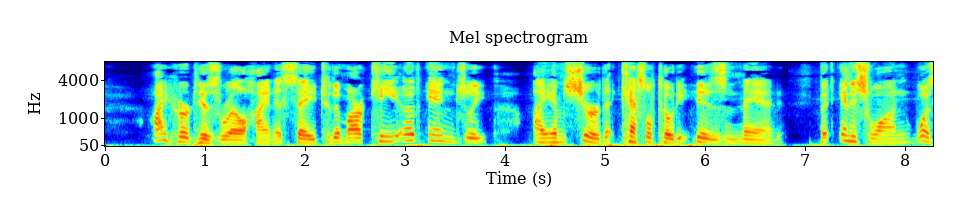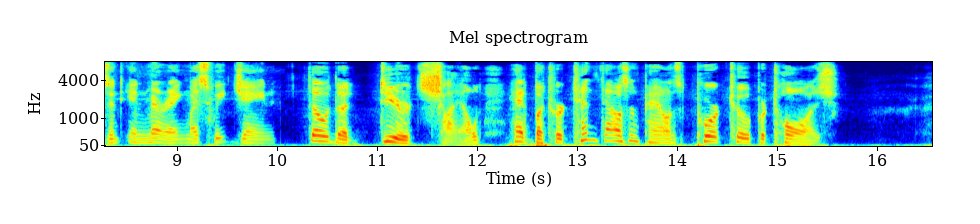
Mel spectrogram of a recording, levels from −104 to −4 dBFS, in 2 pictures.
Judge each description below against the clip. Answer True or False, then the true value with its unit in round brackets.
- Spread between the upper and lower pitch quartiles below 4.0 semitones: False (4.5 semitones)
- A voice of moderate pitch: True (145 Hz)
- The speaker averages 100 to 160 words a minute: True (140 wpm)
